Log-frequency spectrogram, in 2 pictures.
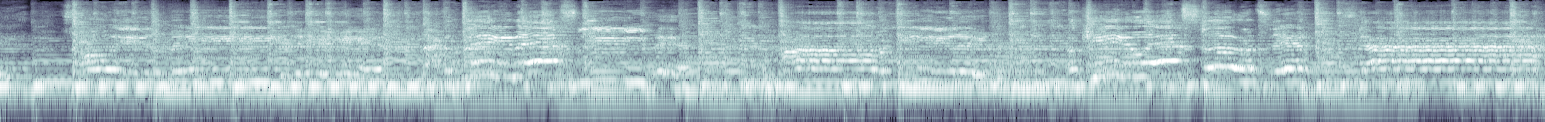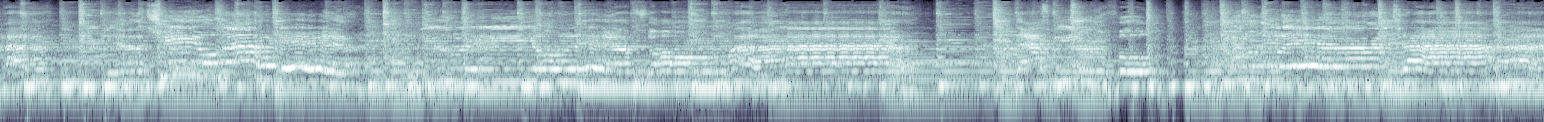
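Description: A man singing a country ballad while strumming a steel-string acoustic guitar, the voice wavering with vibrato over steady chords.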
